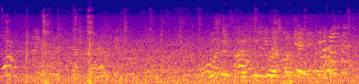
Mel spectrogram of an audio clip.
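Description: People chatter and talk nearby outdoors.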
